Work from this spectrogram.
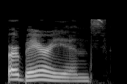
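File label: "barbarians", British English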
